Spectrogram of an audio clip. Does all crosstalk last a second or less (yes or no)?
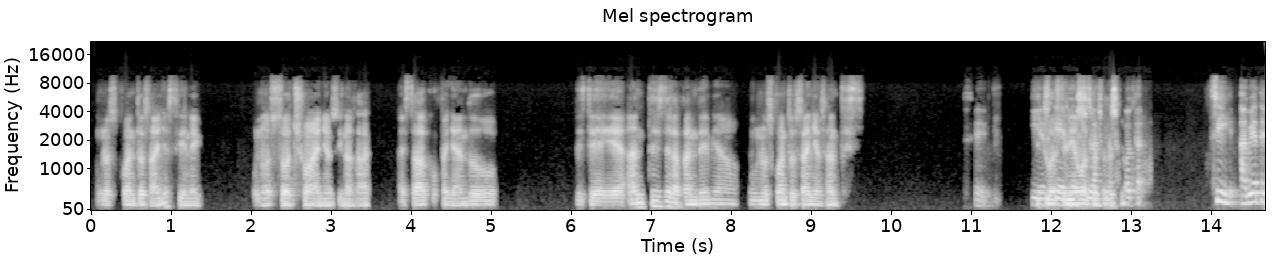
no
